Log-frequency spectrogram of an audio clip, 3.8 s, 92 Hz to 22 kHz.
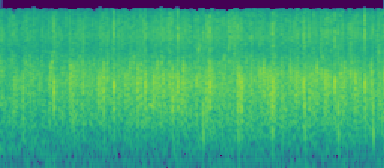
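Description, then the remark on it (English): About ten people clapping steadily for several seconds, a dense patter of overlapping hand claps at moderate volume with no voices over it. “That was like 10 people clapping.”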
